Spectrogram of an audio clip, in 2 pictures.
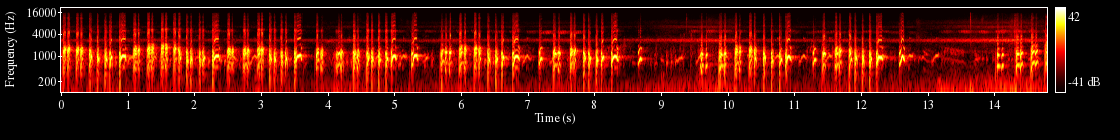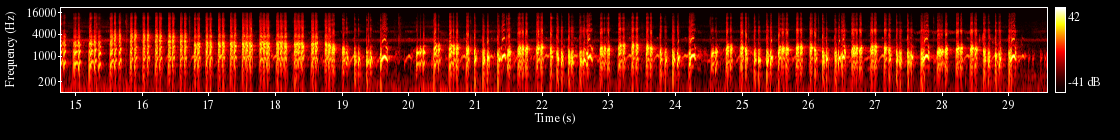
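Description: White-breasted waterhen calls, the ruak-ruak lure call: loud, rapid runs of harsh repeated notes in long bouts, broken by short pauses about 4, 9, 13 and 20 seconds in.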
